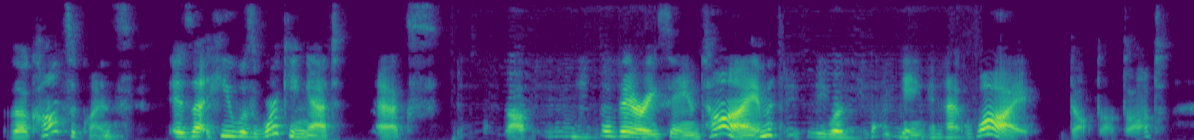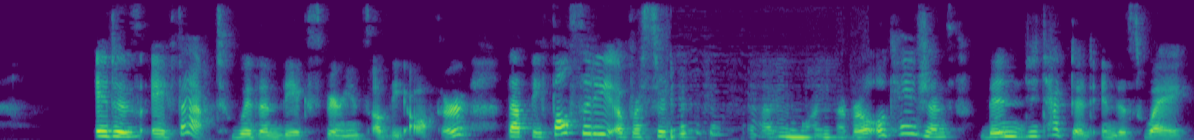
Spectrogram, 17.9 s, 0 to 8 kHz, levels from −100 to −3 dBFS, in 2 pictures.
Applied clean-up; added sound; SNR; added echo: neural mask model DeepFilterNet 3.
